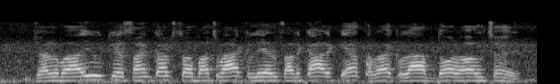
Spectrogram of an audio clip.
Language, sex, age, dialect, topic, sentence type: Maithili, male, 18-24, Southern/Standard, agriculture, question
